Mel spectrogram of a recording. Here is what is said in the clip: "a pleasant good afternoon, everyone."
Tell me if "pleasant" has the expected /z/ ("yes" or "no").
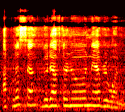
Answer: no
